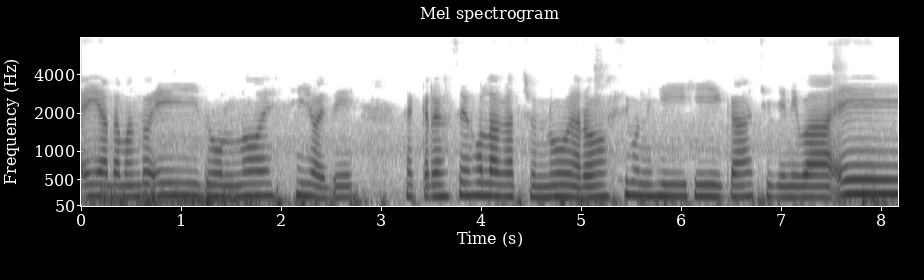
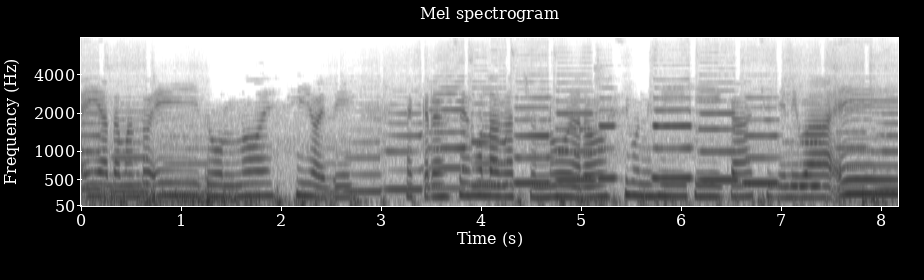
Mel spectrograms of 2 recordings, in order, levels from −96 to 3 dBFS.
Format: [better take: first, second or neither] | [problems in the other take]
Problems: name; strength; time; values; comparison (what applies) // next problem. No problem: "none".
first | background sound (Wind instrument, woodwind instrument); 6 dB below the speech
